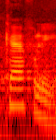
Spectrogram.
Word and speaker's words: careful: So 2 syllables, not 3 syllables.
